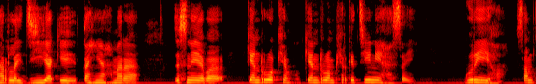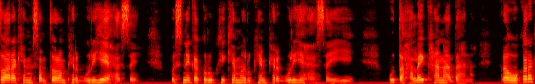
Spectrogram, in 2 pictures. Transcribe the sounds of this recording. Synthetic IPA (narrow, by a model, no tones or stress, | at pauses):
əɾləjd͡ʒijaket̪əɦijãɦəmɾa | d͡ʒəsneeba | kenɖɾuəkʰemkeɳɖɾuəmpʰeɾket͡ʃiniɦəsəi | ɡuɾiɦə | səmt̪aɾakʰemsəmt̪oɾampʰeɾɡuɾiɦeɦəsəi | osnekəkɾukʰikʰemɾukʰempʰeɾɡuɾiɦeɦəsəj | ut̪ɔɦələjkʰanad̪ana | ɾəokɾ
